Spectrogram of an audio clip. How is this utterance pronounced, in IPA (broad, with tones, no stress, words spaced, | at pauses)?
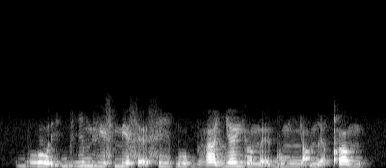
bʱo˦˨ ɾḭ˦bʱi˦m vʲœ˦smʲa˦˨s ɛ̰˨si˦˨ɓu˧ bʱa˨ ʎɛ˦ jɵ˧mɛ̰˨ ɡu˧mɲɑ̰˧mḭ˧ qʼu˧m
